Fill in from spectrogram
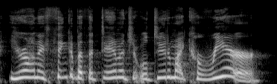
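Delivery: high whiny begging; whiny plea. Pretend. Mocking Ron begging the judge about his career, whiny. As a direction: plead like a kid.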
